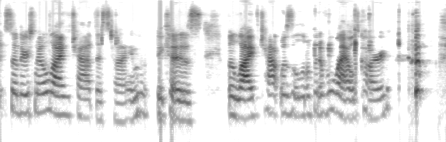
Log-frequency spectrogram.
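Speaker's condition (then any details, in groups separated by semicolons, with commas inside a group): No condition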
